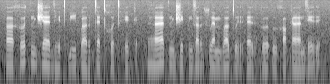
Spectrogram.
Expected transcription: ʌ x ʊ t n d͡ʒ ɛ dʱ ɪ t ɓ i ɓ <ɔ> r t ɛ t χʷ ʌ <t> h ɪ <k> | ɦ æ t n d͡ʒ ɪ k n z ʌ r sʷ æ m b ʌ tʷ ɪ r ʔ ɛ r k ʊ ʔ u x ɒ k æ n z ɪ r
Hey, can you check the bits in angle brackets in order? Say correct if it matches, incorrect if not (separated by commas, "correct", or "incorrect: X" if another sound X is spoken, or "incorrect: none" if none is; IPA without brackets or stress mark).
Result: incorrect: ʌ, correct, correct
